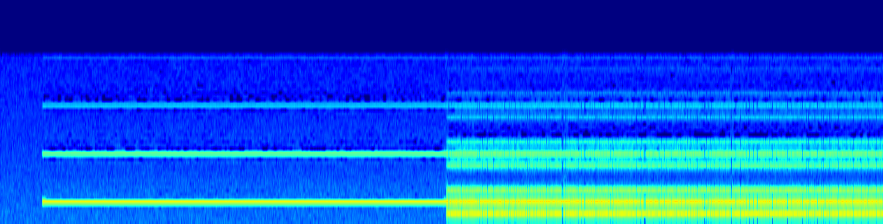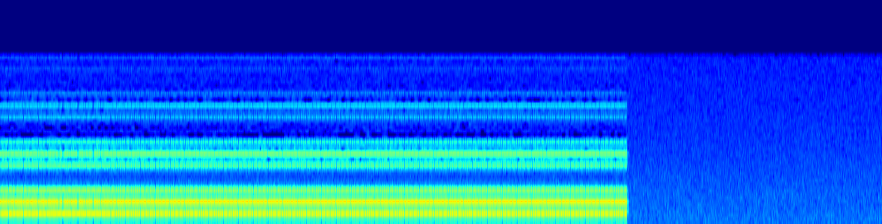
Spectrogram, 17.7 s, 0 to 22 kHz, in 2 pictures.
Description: Cassette data (Kansas City type), 300 baud, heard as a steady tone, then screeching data.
